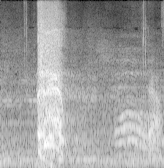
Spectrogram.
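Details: Adult woman accused of coughing on a cancer patient, a single loud forced cough burst followed by faint voice and background music; voluntary cough.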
